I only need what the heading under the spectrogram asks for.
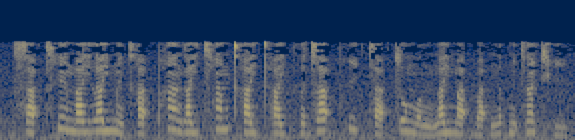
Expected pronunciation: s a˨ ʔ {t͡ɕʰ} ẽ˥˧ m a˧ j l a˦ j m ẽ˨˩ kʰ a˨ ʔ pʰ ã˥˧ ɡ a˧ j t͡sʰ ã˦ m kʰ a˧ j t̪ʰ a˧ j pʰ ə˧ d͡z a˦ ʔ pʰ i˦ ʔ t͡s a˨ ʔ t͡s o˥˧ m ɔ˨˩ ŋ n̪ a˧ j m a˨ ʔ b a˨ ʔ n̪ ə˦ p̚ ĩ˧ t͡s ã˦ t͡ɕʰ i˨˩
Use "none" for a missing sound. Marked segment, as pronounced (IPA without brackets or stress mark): t͡sʰ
